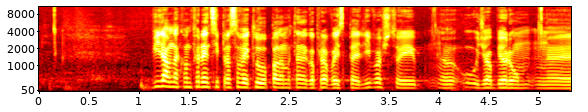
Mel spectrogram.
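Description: A man speaks clearly into a microphone in a formal, even voice.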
